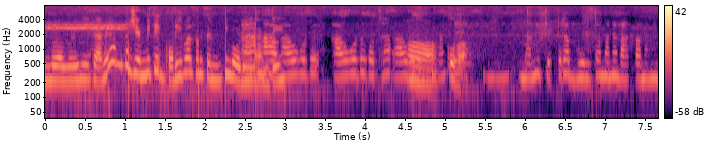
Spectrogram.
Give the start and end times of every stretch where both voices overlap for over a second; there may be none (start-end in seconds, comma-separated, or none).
none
